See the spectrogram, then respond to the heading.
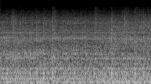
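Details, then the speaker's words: Paramotor two-stroke engine that seized mid-flight, field-repaired with scorched piston sanded, cracked airbox and cracked exhaust; starts on first pull and idles with a steady, busy even pulse, no misfires or knocking, sounds great. "Ah, it sounds great. So cracked airbox, cracked exhaust, and a scorched up piston. Still runs great. Starts on the first pull."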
